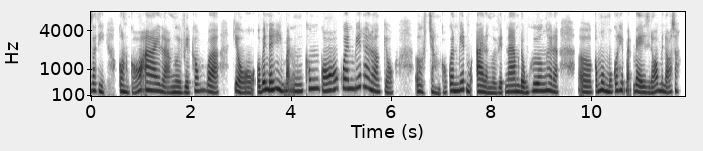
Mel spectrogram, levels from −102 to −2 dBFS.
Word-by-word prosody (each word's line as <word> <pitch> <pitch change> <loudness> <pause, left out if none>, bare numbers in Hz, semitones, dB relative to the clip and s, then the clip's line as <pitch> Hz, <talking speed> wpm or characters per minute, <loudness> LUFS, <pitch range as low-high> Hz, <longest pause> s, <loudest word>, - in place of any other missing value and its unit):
ra 255 0 -1
thì 220 -4 0 0.3
còn 215 -4 +1
có 195 +8 -1
ai 255 -3 +2
là 190 -4 -2
người 190 0 +1
Việt 185 0 -3
không? 245 +2 -4
Và, 200 -6 0 0.3
kiểu, 185 -5 -1
ở 200 - 0
bên 275 +7 +6
đấy 280 0 +7
thì 305 -4 +4
bạn 235 -3 -2
không 325 0 -2
có 265 +4 +2
quen 325 -2 0
biết 380 +4 -2
hay 370 -3 -1
là, 245 -6 +2
kiểu, 185 -2 -6 0.4
ờ, 225 -1 -1
chẳng 180 -7 -5
có 185 - -10
quen 245 +3 +3
biết 285 +1 0
một 225 - 0
ai 220 0 +3
là 195 - 0
người 175 -1 -3
Việt 175 +1 -4
Nam 215 +1 +1
đồng 190 -2 +1
hương 245 +3 +2
hay 255 -2 +2
là, 205 -2 -1 0.4
ờ, 195 -1 -2
có 210 - -4
một 265 +3 +5
mối 215 -4 +2
quan 250 +3 -1
hệ 265 - +2
bạn - - -6
bè 205 -4 +1
gì 185 - -4
đó 190 +6 0
bên 240 -2 +1
đó 185 0 -2
sao? 250 +3 -6
230 Hz, 255 wpm, -23 LUFS, 195-255 Hz, 0.4 s, đấy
